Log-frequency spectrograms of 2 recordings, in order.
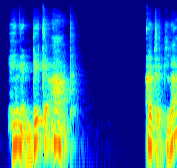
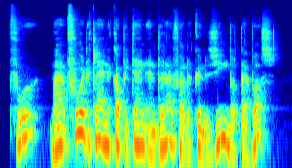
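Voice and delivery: ordinary delivery, nothing marked

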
